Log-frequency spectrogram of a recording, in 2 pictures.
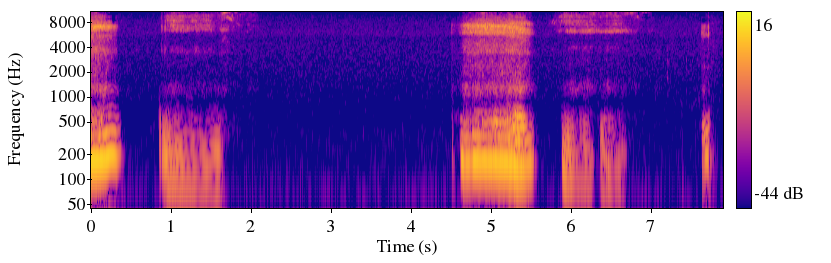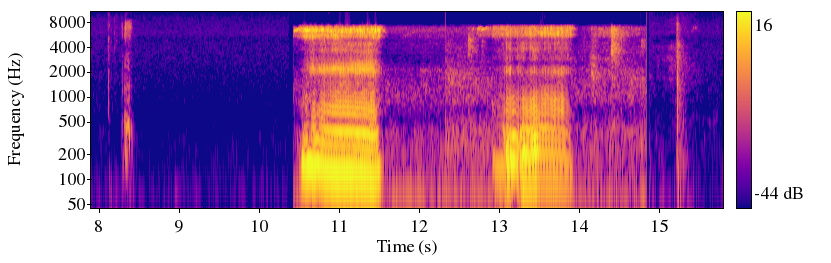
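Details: Alternating rough, voiced snores with quiet pauses between, from a sleeping adult man (a father) and a fluffy cat in a quiet room; snoring from both.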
